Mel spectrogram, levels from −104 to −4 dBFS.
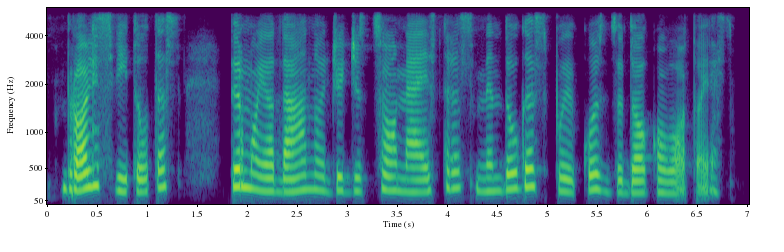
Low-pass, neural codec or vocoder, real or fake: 5.4 kHz; codec, 44.1 kHz, 3.4 kbps, Pupu-Codec; fake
